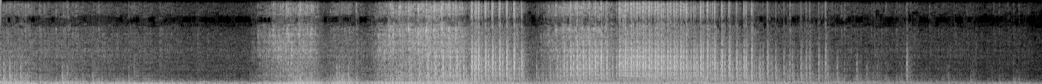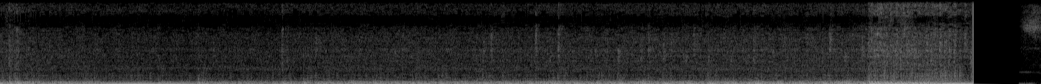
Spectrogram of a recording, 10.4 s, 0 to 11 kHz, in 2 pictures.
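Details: 1975 Ford F-100 that sat abandoned 17 years, now a daily driver: engine fires, revs up and down cleanly a few times, then settles to an even idle before shutting off; runs healthy.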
